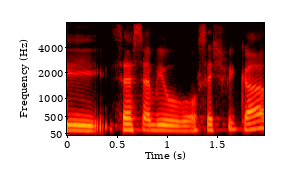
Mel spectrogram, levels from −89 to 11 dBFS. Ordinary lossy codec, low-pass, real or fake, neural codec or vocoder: none; none; fake; codec, 16 kHz, 2 kbps, X-Codec, HuBERT features, trained on balanced general audio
